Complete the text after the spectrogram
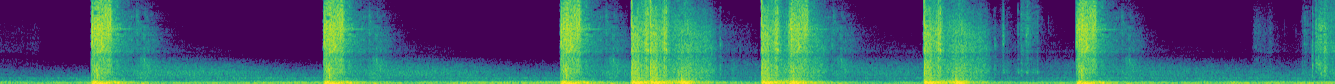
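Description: A rifle fires loud, sharp shots in quick succession.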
